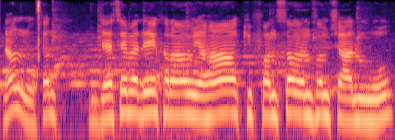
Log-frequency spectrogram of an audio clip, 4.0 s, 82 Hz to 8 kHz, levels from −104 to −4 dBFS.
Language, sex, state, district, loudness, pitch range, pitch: Hindi, male, Madhya Pradesh, Katni, -17 LUFS, 175-200 Hz, 185 Hz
